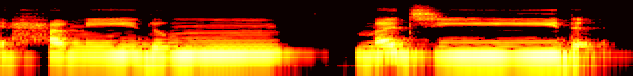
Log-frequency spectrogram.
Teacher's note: تنوین کے بعد میم آ گیا تو یہاں پہ یرملون میں سے، تو یہاں پہ غنہ پیدا کریں گے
